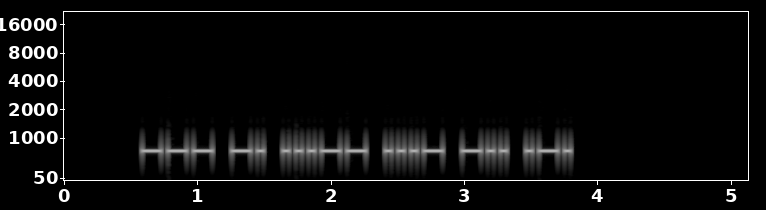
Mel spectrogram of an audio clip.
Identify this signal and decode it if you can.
Morse code, heard as a keyed tone, about 25 wpm, 700 Hz. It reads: ON3VDR
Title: DXCC-100 Call Signs - 6 Characters - Repeated 2x - 25wpm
